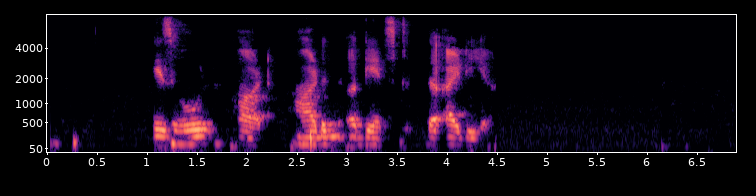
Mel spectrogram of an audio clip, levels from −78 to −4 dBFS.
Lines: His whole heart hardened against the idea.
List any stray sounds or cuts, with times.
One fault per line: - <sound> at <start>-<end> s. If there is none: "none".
none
